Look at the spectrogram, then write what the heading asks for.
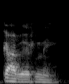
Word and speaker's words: cabernet: caso de la uva cabernet le late no se pronuncia es cabernet sale es la regla test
